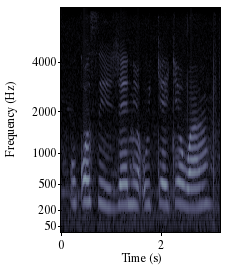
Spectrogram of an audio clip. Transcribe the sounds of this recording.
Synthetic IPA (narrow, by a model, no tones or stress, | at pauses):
ukʼosiʒɛnɛʔukʼɛkʼɛwa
